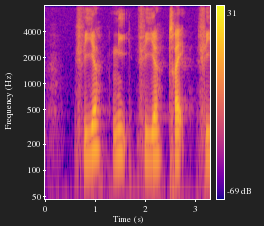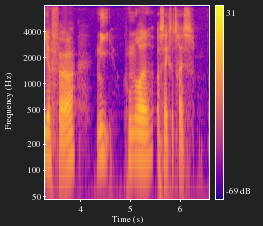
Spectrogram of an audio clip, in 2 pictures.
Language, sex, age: Danish, male, 21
